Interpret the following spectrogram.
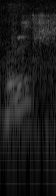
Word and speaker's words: Rolf: Wow, Rolf's video's got 2K. Yeah. Okay. Other people pronounce it as Ralph. Okay? It's Rolf.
